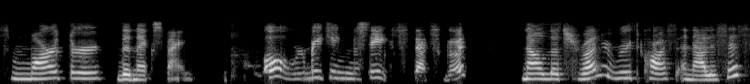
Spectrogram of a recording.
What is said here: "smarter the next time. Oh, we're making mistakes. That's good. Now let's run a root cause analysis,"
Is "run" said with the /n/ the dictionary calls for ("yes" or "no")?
yes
